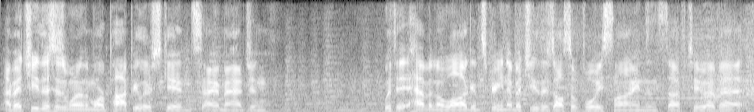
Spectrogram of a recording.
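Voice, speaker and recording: A man with a medium-pitched, steady voice and a brisk pace hosts a video, giving casual, slangy and enthusiastic reaction commentary. Game theme music plays behind him.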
